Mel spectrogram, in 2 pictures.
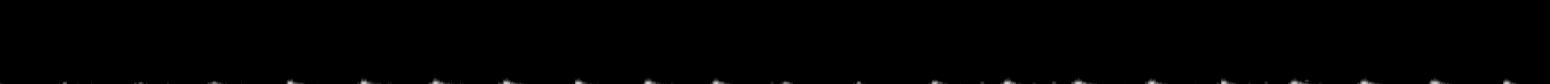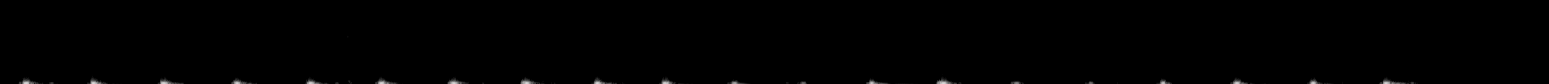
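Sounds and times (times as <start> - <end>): heartbeat thumps: 3.6 - 8.0, 9.3 - 10.9, 12.2 - 18.0, 20.0 - 23.0, 24.2 - 25.1, 27.1 - 28.0, 28.6 - 29.5.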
